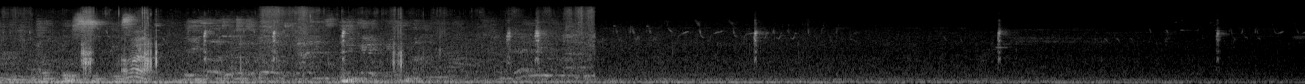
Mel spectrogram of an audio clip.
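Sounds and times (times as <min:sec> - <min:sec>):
bird chirps: 0:00.0 - 0:08.6, 0:09.9 - 0:13.0.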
